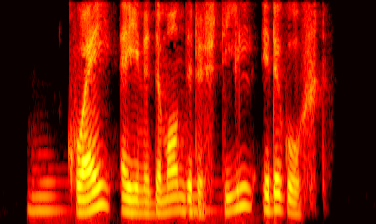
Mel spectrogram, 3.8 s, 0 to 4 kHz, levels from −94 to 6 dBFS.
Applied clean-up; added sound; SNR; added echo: none; Brass instrument; 17 dB; none.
